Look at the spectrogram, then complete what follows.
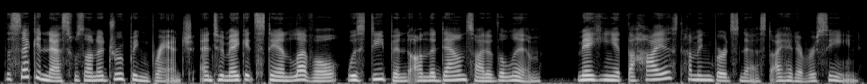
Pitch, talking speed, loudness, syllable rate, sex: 190 Hz, 230 wpm, -19 LUFS, 5.3 syllables/s, female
